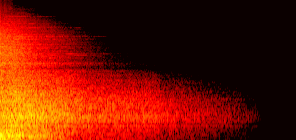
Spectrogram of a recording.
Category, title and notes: Instrument samples > Percussion
A main shimmercrash.
cymbal, clash, maincrash, Stagg, shimmer, crunch, splash, China, Zildjian, smash, drumbuilding, Soultone, spock, shivering, Paiste, timbre, clang, sinocrash, Zultan, shiver, Bosphorus, maincymbal, shake, crash, metallic, Sabian, sinocymbal, Meinl, metal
